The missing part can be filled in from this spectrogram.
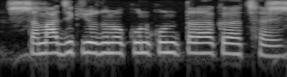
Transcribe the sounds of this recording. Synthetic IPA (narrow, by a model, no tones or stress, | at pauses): samad͡ʒikjod͡ʒənakonkunt̪əɾəɦkəɦt͡ʃʰɛ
